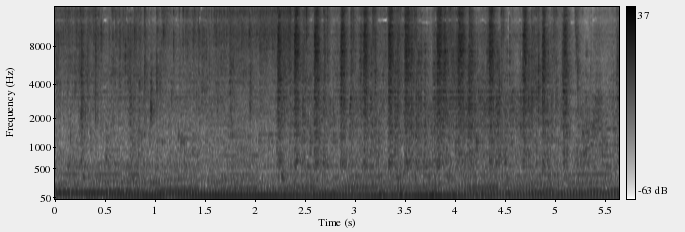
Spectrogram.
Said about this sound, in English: That's just air in the system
